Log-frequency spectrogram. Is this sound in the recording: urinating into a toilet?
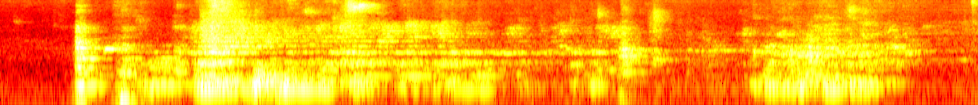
yes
